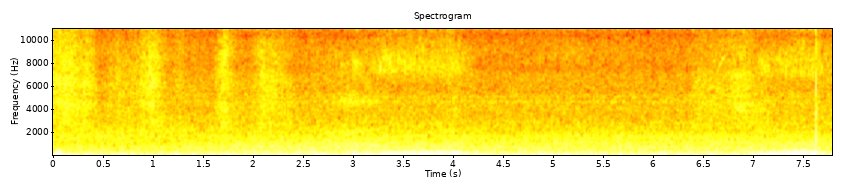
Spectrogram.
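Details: Jinx, an animal, snoring like a human: quiet, low rumbling snores with a faint tonal buzz, two breaths about four seconds apart over low room noise.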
